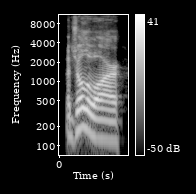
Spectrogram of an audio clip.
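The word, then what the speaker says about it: Ojulari: Mike's a dialed-in guy, so that tells you that Azeez, and you did a better job pronouncing the last Ojolari. Is that Ojolari? Ojolari is.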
